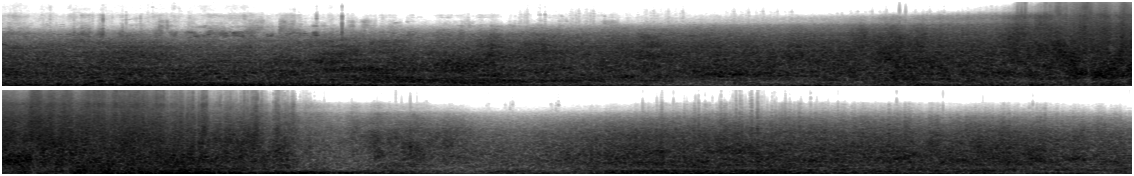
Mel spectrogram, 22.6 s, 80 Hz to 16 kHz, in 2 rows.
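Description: An F-16 fighter jet roars past at an air show, its broadband engine noise loud throughout and swelling to a powerful, close peak before easing off, with a voice speaking over it.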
